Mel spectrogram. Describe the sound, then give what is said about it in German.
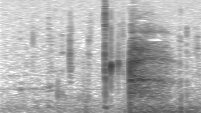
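Someone takes a drink with quiet mouth sounds: a few faint clicks, then a short, soft gulp-like rush that fades away. “Muss was trinken, einen Moment.”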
